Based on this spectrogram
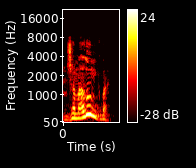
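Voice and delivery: loud, excited guess; an eager child's guess, shouted out loud. Acted. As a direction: blurt out the name with excitement.

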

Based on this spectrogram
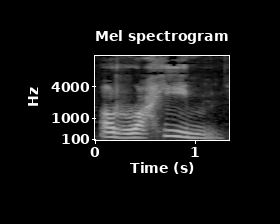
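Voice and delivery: Ar-Rahim ending cleanly on a closed m; stop on mim. Shown as a demonstration. Teacher modelling the final stop on mim. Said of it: "I must show that I stop in mim".

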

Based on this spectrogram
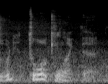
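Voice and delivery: high-pitched, disbelieving retort; incredulous rebuke. Retold or imitated. Rebbe answers a chassid who says it's impossible, incredulous. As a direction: imitate a Rebbe challenging a doubter in disbelief.

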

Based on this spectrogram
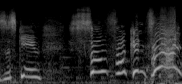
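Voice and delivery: high-pitched sarcastic squeal; mock delight, pitch way up. Real, not acted. Sarcastic after losses.

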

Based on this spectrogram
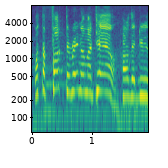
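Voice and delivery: can't believe they caught up; startled high-pitched disbelief; shocked disbelief. Real, not acted. Cops suddenly on his tail.

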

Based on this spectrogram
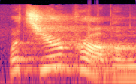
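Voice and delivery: put-on loud, high angry girl; little girl shrieking at Larry after they collide. A narrator's reading. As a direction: snap at him after the crash. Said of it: "the little girl shrieked at Larry".

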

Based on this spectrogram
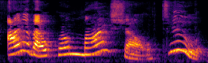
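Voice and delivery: a kindly, lifted answer; eager reply. A narrator's reading. Hermit Crab answers, raised voice.

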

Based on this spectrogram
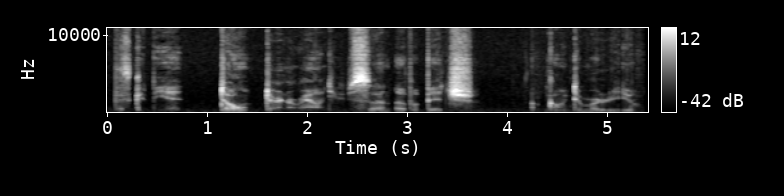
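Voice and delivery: menacing whisper. Real, not acted. Creeping up behind enemy.

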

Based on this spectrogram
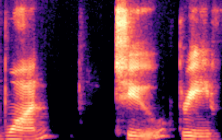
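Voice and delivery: ordinary talk

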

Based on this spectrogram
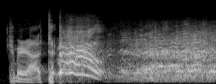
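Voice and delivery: high, slow, sly dad voice; dad luring the kid in to scare him, high and slow. Retold or imitated. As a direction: coax the kid in, slowly.

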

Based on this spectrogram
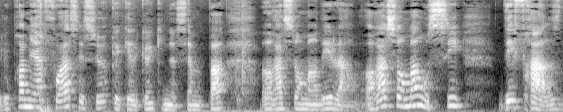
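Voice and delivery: usual speaking voice

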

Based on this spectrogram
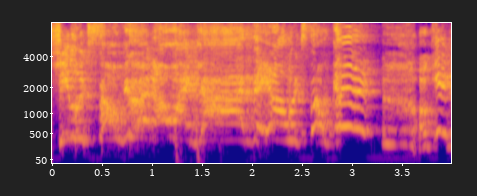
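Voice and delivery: high excited shout with laughter; excited squeal. Real, not acted. Fan squealing at the cast on screen.

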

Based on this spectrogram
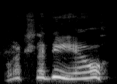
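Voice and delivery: very high, drawn-out parrot voice. Acted. Host voicing a parrot in goal, high comic voice. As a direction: squawk it slowly as a chilled-out parrot. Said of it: "The real parrot would just".

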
